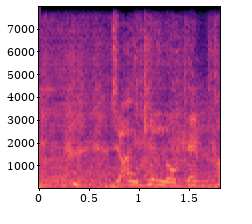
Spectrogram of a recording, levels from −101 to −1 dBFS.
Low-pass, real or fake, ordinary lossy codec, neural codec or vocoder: none; fake; none; codec, 16 kHz, 4 kbps, X-Codec, WavLM features, trained on Multilingual LibriSpeech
